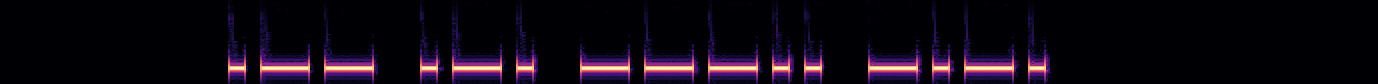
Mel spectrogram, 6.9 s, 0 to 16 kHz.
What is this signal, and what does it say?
Morse code, heard as a keyed tone, about 15 wpm, 700 Hz. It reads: WR8C
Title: USA Call Signs - 4 Characters - Repeated 2x - 15wpm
